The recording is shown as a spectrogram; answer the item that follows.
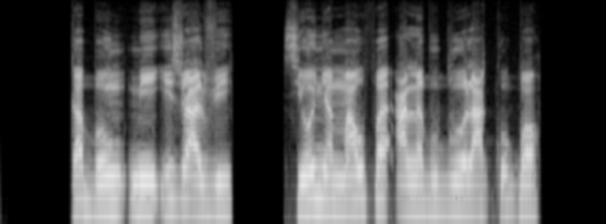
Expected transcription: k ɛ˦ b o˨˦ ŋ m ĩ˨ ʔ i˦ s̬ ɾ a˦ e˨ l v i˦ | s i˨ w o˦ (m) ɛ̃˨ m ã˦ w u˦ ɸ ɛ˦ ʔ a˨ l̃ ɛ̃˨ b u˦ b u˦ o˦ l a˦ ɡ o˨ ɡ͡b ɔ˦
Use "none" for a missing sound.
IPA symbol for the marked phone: ɲ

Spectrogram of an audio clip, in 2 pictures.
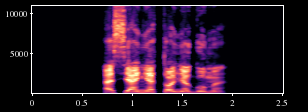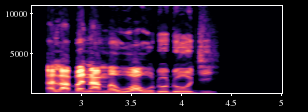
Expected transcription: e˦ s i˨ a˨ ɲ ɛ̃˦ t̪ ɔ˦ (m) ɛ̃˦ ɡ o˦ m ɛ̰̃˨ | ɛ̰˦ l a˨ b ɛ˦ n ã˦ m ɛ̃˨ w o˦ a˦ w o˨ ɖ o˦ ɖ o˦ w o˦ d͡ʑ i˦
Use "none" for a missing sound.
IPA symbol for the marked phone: ɲ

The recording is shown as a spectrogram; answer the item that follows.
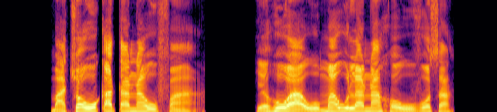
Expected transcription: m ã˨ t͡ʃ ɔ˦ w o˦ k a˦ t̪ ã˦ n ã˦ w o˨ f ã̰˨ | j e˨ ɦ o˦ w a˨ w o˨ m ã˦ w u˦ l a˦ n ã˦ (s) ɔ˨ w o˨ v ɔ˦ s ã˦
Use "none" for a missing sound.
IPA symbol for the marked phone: x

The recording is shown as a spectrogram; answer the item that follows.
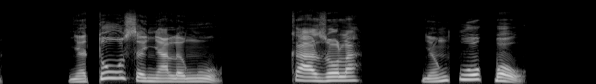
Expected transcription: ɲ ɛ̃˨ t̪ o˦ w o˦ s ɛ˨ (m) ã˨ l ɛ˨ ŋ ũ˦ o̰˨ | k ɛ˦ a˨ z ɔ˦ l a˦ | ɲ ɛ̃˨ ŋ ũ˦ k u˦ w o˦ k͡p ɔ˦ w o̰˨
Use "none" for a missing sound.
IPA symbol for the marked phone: ɲ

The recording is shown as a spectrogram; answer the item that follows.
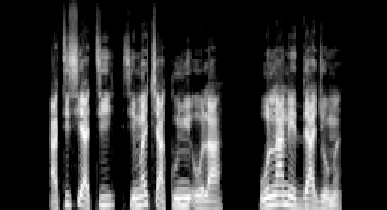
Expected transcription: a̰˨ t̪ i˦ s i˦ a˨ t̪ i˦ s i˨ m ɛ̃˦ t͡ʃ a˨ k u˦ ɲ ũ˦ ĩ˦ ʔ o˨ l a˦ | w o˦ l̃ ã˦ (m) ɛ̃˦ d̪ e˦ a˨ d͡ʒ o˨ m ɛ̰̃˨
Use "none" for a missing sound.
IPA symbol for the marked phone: n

